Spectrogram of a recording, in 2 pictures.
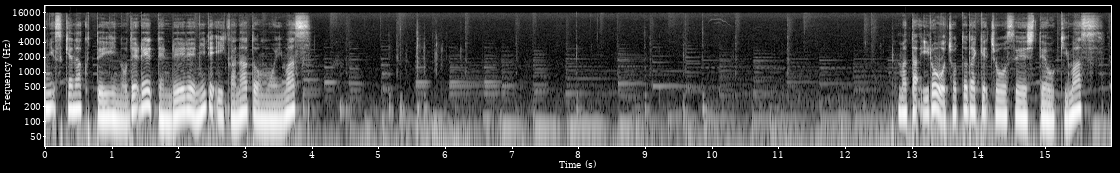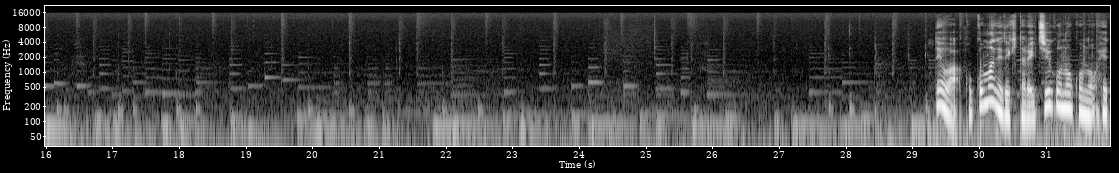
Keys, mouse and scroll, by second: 1.0-1.4 scroll up 2, 2.0 scroll down 1, 2.5 shift+middle drag, 3.6 middle drag, 4.3 click, 4.8-5.2 scroll down 1, 5.2 middle click, 5.7 ctrl+s, 10.9-11.9 scroll down 1, 12.8 middle click, 13.9 middle click, 15.0 click, 15.4 click, 27.7 middle click, 28.4-29.2 scroll up 2, 29.2-29.6 middle drag, 30.1 middle drag, 30.8-31.2 shift+middle drag, 31.7-31.9 shift+middle drag.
